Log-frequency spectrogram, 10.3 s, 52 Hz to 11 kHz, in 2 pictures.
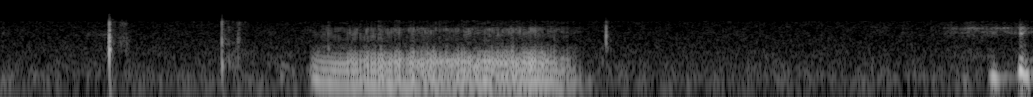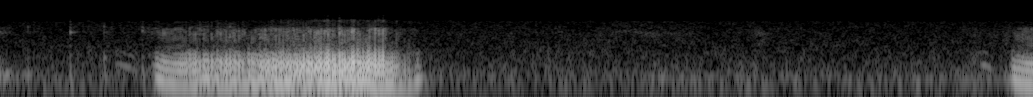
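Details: Long, rattling snores on the in-breath, about 13 a minute, with small clicks between them; ordinary snoring.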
